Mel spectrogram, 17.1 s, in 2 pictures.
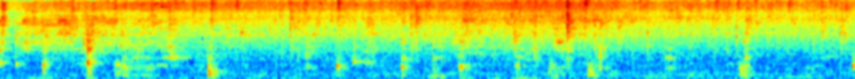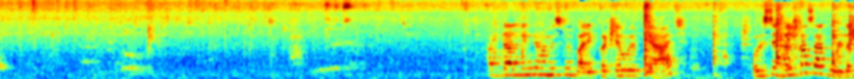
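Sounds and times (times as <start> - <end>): spatula stirring and tapping pan: 0.0 - 9.2, 13.2 - 17.0
food sizzling in hot ghee: 0.0 - 17.0.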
